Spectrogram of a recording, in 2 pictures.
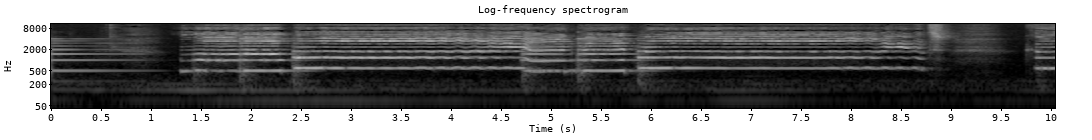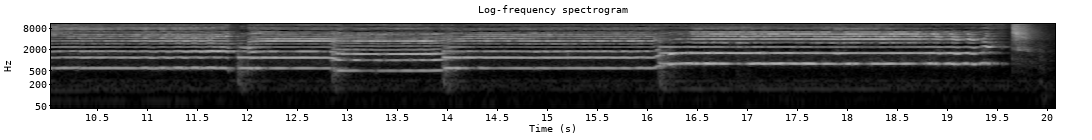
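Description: A woman singing the tenor harmony part of a barbershop tag alone, after a single keynote B that dies away briefly at the start. Her line steps back and forth between two notes, breaks off for about a second halfway through, and ends by rising to a long high note held for about three seconds.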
